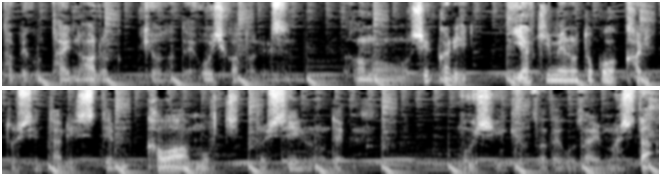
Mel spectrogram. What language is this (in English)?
Japanese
